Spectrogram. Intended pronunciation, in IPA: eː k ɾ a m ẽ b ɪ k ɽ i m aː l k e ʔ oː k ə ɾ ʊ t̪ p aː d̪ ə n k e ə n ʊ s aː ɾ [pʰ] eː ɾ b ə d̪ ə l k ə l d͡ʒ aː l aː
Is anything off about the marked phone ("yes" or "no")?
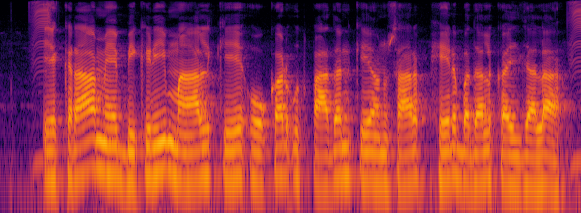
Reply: no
